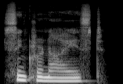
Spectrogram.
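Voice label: "synchronized", British English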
